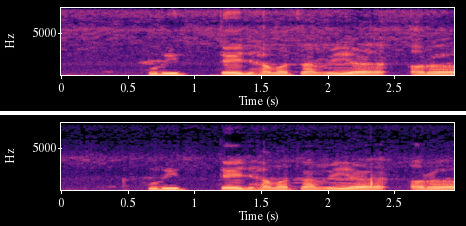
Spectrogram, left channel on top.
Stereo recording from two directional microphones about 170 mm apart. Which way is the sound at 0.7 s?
5° left (ahead or behind).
